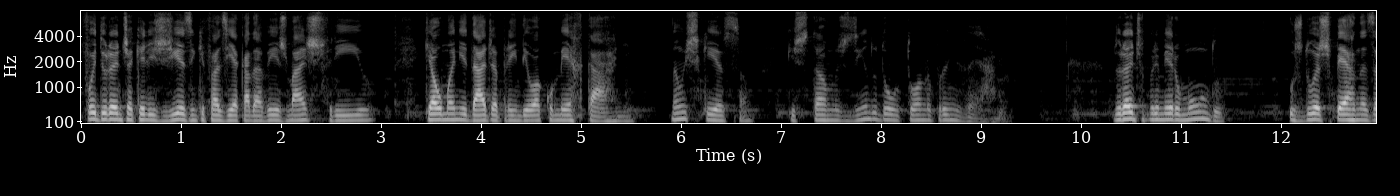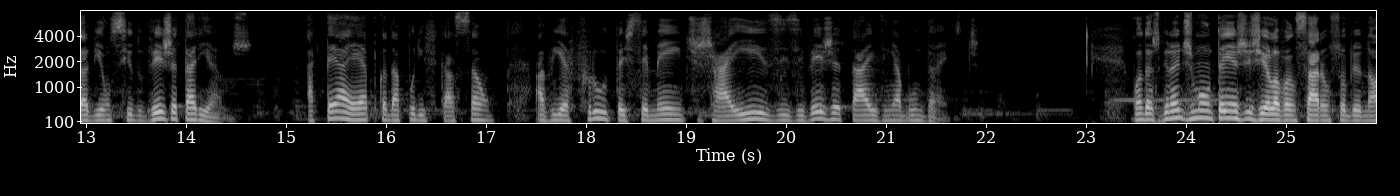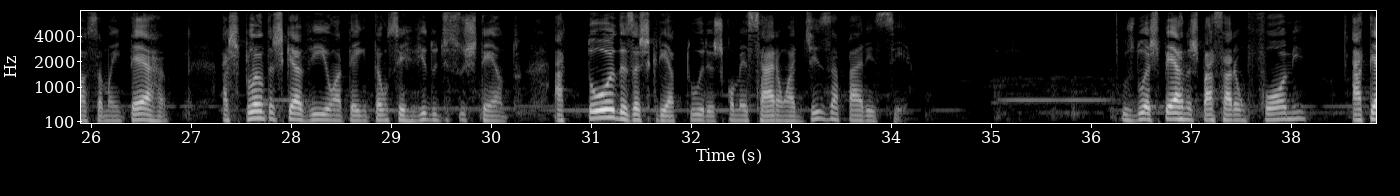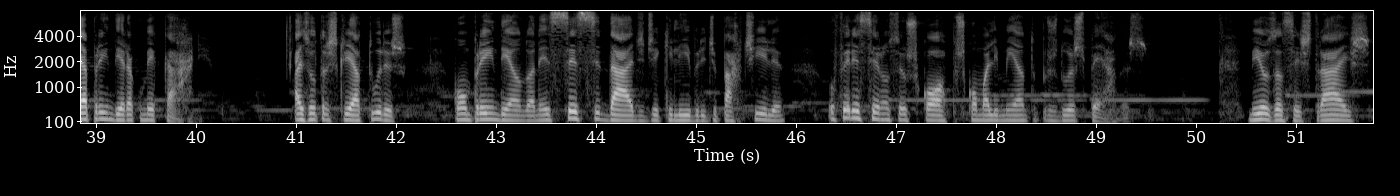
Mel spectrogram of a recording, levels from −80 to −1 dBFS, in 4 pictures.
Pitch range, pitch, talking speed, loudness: 130-160 Hz, 140 Hz, 125 wpm, -29 LUFS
